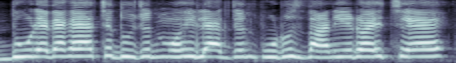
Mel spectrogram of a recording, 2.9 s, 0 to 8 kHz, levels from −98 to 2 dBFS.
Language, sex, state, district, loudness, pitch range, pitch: Bengali, female, Jharkhand, Jamtara, -10 LUFS, 310-330 Hz, 320 Hz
